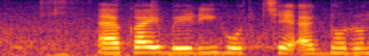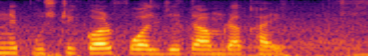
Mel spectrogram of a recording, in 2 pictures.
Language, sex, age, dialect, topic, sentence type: Bengali, female, 18-24, Standard Colloquial, agriculture, statement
